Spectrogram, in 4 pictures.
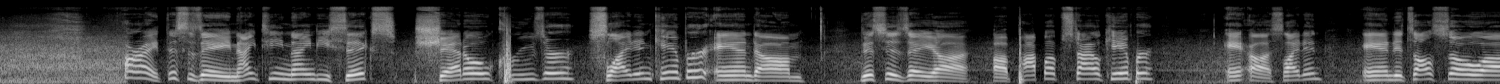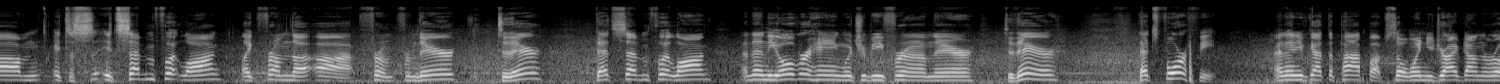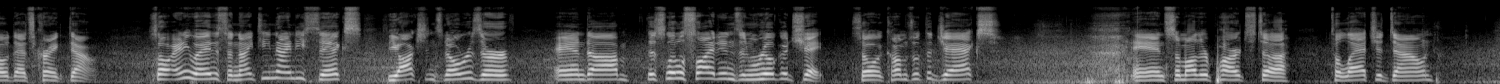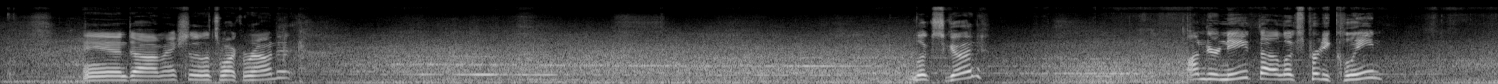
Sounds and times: Speech: 0:01.2 - 0:11.6, 0:12.2 - 0:25.7, 0:26.4 - 0:40.1, 0:41.3 - 0:44.4, 0:45.8 - 0:48.1, 0:54.1 - 0:55.0, 0:56.8 - 0:58.9.

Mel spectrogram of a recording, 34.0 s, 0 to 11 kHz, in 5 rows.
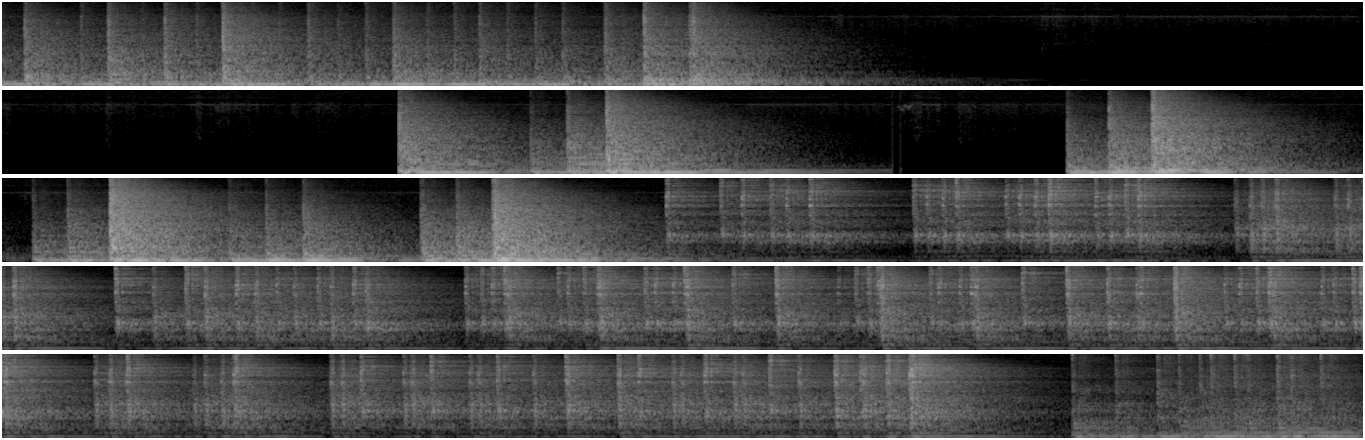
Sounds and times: Percussion: 0:00.0 - 0:04.4, 0:12.2 - 0:34.0.

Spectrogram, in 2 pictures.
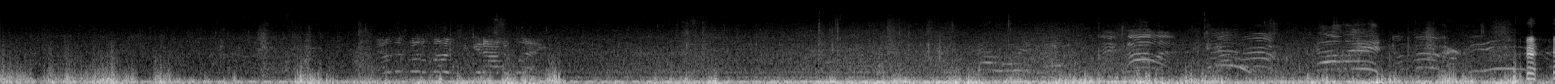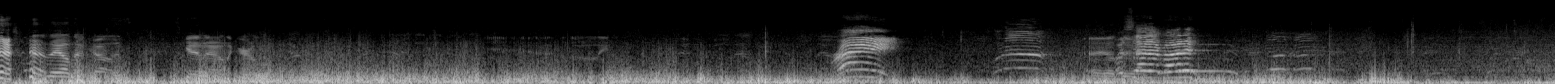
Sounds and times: Boat, Water vehicle: 0:00.0 - 0:31.1.

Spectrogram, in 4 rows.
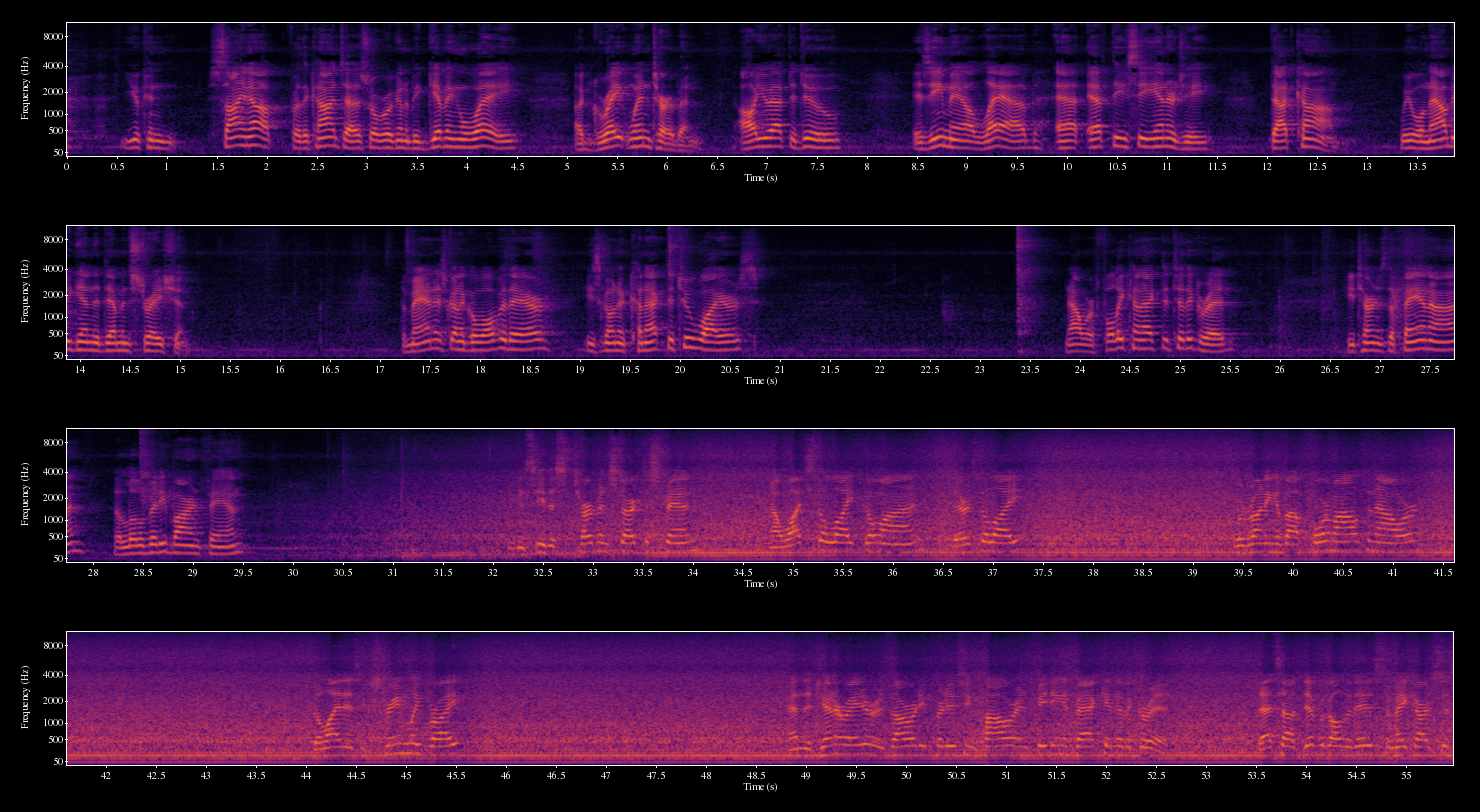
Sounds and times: Speech: 0:00.5 - 0:07.8, 0:08.4 - 0:15.2, 0:17.2 - 0:20.9, 0:23.8 - 0:25.6, 0:26.6 - 0:29.6, 0:32.2 - 0:34.1, 0:34.8 - 0:37.4, 0:39.4 - 0:41.4, 0:44.0 - 0:45.6, 0:48.8 - 0:52.7, 0:53.5 - 0:55.4.

